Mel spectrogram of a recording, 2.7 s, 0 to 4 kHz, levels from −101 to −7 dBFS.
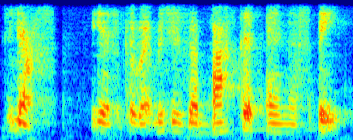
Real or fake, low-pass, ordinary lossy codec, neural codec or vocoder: fake; 3.6 kHz; none; codec, 32 kHz, 1.9 kbps, SNAC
